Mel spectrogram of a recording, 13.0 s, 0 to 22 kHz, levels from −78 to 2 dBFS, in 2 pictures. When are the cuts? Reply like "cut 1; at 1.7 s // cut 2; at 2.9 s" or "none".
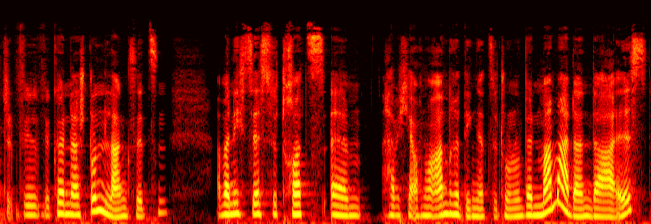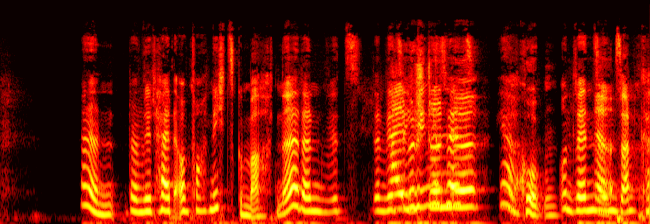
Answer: none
